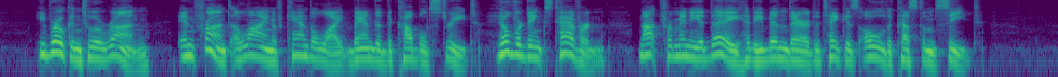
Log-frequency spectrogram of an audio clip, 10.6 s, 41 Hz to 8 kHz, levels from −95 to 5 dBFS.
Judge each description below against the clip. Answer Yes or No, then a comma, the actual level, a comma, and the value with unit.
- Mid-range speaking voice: Yes, medium, 155 Hz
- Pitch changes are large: Yes, wide, 6.0 semitones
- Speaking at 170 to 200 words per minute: Yes, average, 185 wpm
